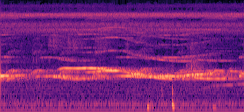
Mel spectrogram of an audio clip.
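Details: A rescued gibbon at a rescue centre sings with long, pure, siren-like notes that swoop gently up and down.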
